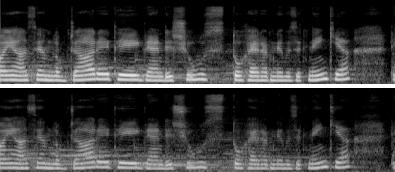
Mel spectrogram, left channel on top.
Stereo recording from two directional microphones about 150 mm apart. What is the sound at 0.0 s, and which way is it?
A woman's voice, 45° left (ahead or behind).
